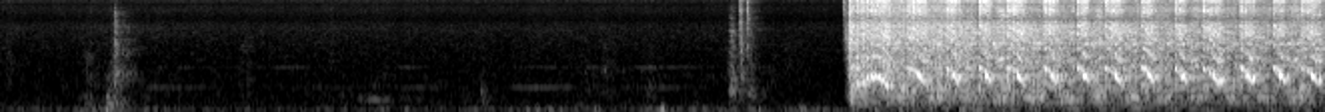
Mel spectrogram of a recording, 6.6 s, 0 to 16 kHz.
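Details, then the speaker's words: 1999 Toyota Sienna minivan with random-misfire codes P0300, P0301, P0302; compression test while cranking with EFI fuse pulled reads cylinders four and six about 180–190 psi but cylinder two only about 5 psi; cranking beat uneven; valves suspected, low compression in one cylinder. "two only got maybe five psi"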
